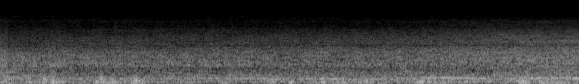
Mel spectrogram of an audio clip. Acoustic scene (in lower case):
street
